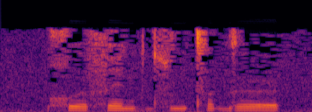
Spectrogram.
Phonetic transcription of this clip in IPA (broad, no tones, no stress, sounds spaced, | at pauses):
χʷ ə˞ f ɛ ŋ ɔ̤ d sʷ ɛ ŋ tʰ ʌ ɡ ə˞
